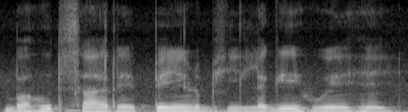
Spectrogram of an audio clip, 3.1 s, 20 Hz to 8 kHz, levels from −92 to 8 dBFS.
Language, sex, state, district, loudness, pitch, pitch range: Hindi, male, Uttar Pradesh, Lucknow, -15 LUFS, 125 Hz, 125-140 Hz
